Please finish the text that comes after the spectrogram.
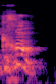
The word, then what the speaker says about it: grand: Pour la première phrase, le mot c'est grand. Il se termine par D. Je la vois, mais je ne la prononce pas.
